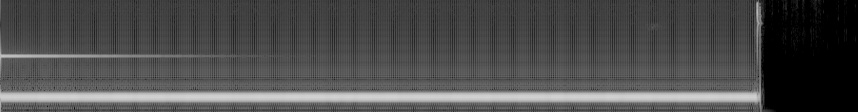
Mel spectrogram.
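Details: Steady pure tone lasting about four seconds, then stopping abruptly, in a simulated Rinne tuning-fork test. Result was positive for the right ear and negative for the left, in a simulated audiology case of Ménière's disease.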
